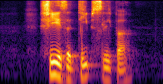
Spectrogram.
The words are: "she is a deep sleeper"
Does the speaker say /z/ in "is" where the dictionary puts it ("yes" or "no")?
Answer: yes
